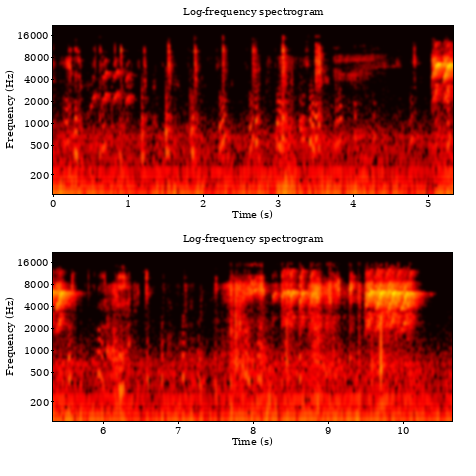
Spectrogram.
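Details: A female African grey parrot makes soft ticking clicks and creaky chatter, a sound she makes when happy and wanting affection, then two bright, squeaky, rasping bursts midway and near the end.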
